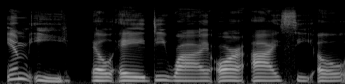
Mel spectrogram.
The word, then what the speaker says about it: Me Lady Rico: me lady Rico that's m e l a d y r i c o and it's pronounced me lady Rico well I'm just going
